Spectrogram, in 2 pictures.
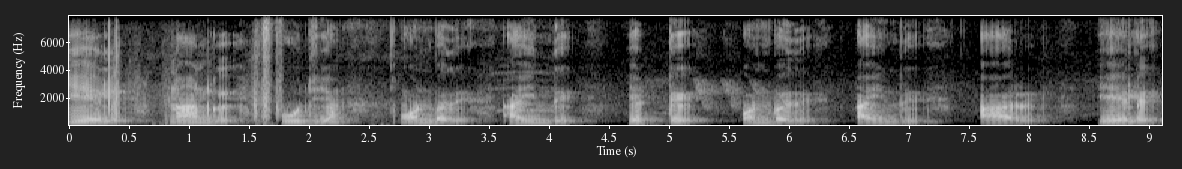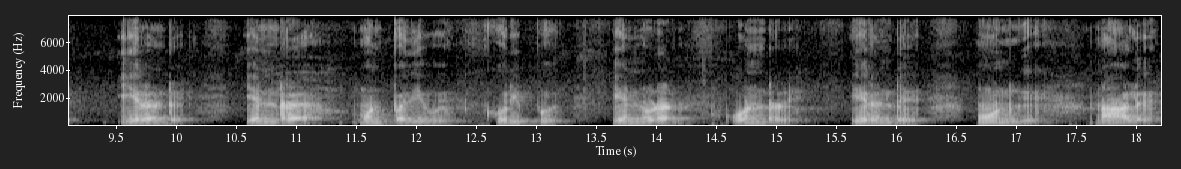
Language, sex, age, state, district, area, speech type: Tamil, male, 18-30, Tamil Nadu, Namakkal, rural, read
